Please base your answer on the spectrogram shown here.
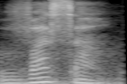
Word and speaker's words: Wasser: الفي الدبليو ركزوا كويس قوي عشان الدبليو مفيش واو هنا في الألماني، الدبليو بتنطق في. das Wasser، Wasser، Wasser، Wasser اللي هو المية، المية الووتر، فاسا.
